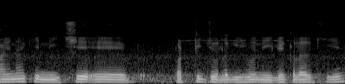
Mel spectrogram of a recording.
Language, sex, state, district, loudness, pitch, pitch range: Hindi, male, Uttar Pradesh, Jalaun, -24 LUFS, 115 Hz, 110-125 Hz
